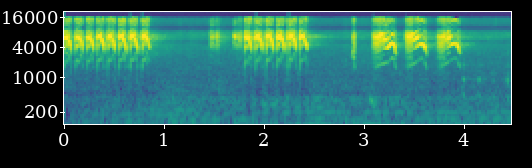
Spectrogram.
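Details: Brown-throated sunbird singing close and loud: two rapid runs of high, clipped repeated notes, followed by several sweeping, down-slurred high whistles.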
